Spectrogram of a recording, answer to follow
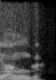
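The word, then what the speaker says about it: young: तो इसका इसका पहला नियम है दोस्तों कि जब किसी वर्ड में ओ के बाद यू आए तो ओ का उच्चारण नहीं होता है।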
